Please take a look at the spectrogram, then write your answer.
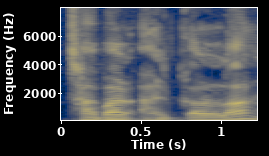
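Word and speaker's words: جبل القلعة: 암만 시타델이라는, 이제 그쪽 말로는 암만 시타델이라고 자발 알깔라 이렇게 이제 발음을 합니다.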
